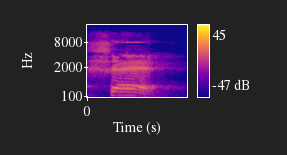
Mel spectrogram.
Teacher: पहला श है, ये तालु से बोला जाता है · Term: तालव्य श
